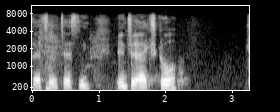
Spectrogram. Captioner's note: laughter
